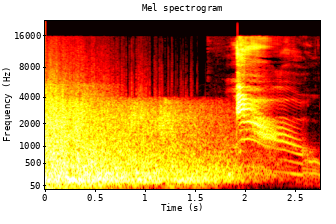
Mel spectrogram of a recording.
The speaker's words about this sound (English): Yes, also they meow.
